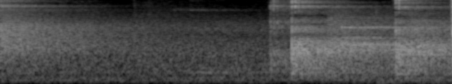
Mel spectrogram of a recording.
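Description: Table tennis ball bouncing: a sharp click with a short ringing tail at the start, then a few more quick bounces about a second and a half in.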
